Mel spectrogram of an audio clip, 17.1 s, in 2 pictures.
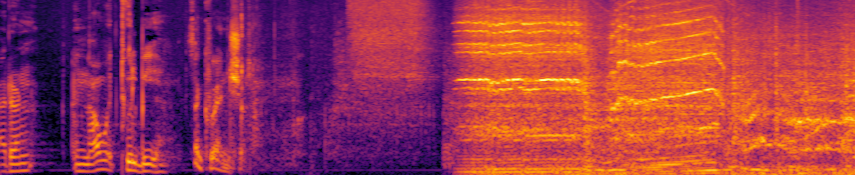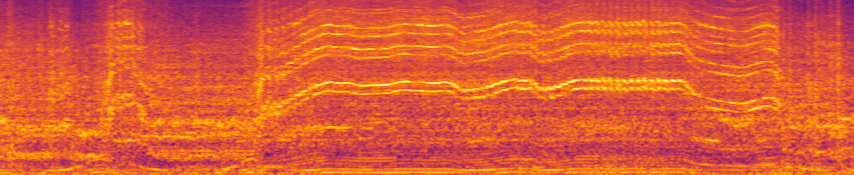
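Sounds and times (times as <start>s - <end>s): tyres skidding: 4.4s - 17.0s
car engine revving hard: 4.5s - 17.0s.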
